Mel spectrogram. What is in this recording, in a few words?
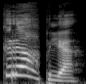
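drip, Ukrainian; gcompris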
